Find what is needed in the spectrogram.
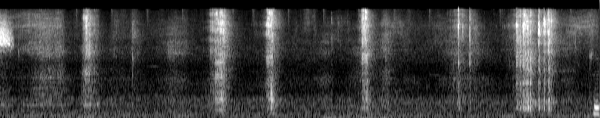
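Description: A large kitchen knife cutting into the rind of a whole watermelon: several short, irregularly spaced cutting strokes, with a quicker run of them near the end.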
